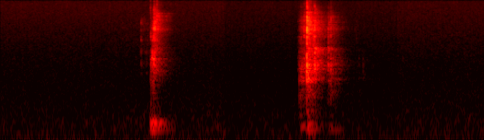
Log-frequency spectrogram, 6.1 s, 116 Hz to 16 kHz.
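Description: Two short scratchy, clattering noises about two seconds apart, the second louder and longer, as mice arrive among and brush against the small plastic 3D printed mousetraps on the barn floor.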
